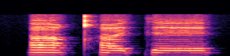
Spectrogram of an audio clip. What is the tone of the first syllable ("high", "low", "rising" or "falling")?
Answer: low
